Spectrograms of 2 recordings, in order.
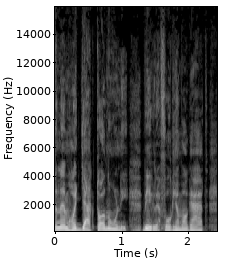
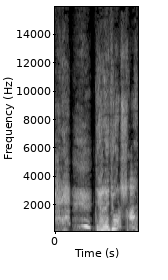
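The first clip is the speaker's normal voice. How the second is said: very high, choked out in a gasping rush. Someone runs up to Auer, grabs his arm and pulls him along, gasping, hurried.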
